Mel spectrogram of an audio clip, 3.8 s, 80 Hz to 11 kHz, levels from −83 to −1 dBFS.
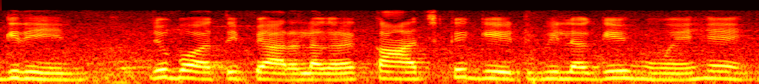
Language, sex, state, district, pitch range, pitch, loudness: Hindi, male, Madhya Pradesh, Katni, 210-240 Hz, 220 Hz, -14 LUFS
